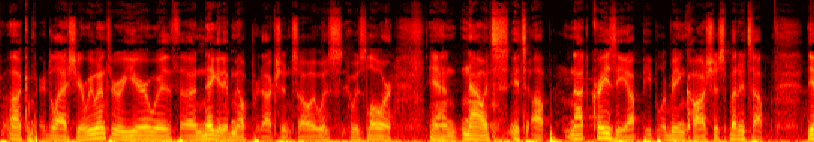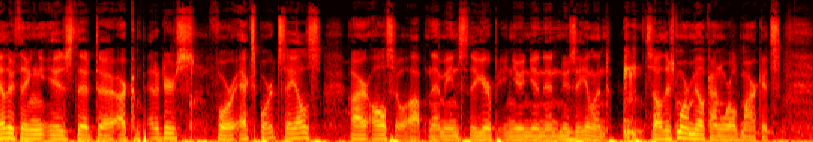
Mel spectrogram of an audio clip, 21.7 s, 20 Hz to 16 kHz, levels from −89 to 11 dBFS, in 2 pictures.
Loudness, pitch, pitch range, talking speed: -24 LUFS, 100 Hz, 95-110 Hz, 180 wpm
